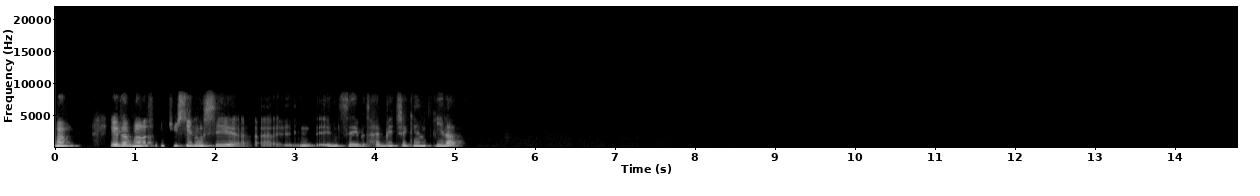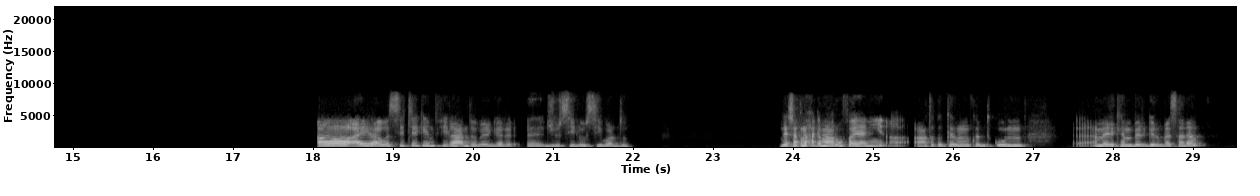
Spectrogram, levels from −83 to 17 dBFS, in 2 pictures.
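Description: Comfort noise in place of the background, 5.21 to 18.03 s: steady, featureless hiss about 5 dB quieter replaces the real background, likely from discontinuous transmission.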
